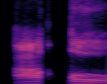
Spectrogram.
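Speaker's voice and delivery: আকো with the bounce rising upward; আকো with an upward echo; qalqala demo. Shown as a demonstration. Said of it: "আকো বলতে হবে".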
